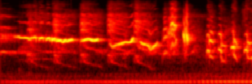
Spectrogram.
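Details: Varied song from a mature wild-caught white-rumped shama performing with a laughingthrush: long wavering whistled phrases slurring up and down, then a burst of rapid, harsh scratchy notes, with a constant low hum beneath.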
